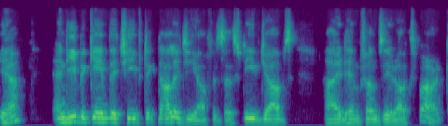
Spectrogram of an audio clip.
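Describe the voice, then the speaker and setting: This man speaks with a Punjabi accent at medium pitch. His pitch varies in an ordinary way. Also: moderate pace. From India. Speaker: tech industry pioneer. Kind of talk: interview. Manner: halting, many repetitions.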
